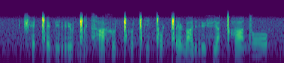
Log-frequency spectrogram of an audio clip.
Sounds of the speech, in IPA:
t͡ʃʰ e ǁ e pʲ ɔ rʲ u ɡ͡ǁ i t͡sʰ a x ɯ ǁʰ ɯ ǁʰ i ǀ o ǁ e ɳ a rʲ ɯ fʲ a ǀʰ a d o

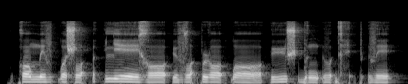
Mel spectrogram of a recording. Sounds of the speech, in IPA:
k ɔ m e v ɓ ɔ ʃ lˠ ə̰ | lʲ eː ɣ ɔː ʔ y v lˠ ə̰ p ɹ ɔː ʔ ɓ ɔː | yː ʃ ɡ͡b ə ŋ ḛ β ə̰ ɡ h ḛ p ḛ v e

